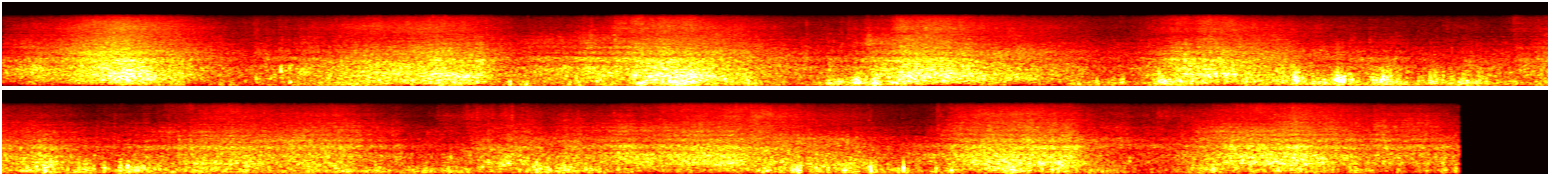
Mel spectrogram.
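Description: Sea surf washing onto a beach, the noise of the waves swelling and falling back every few seconds.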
